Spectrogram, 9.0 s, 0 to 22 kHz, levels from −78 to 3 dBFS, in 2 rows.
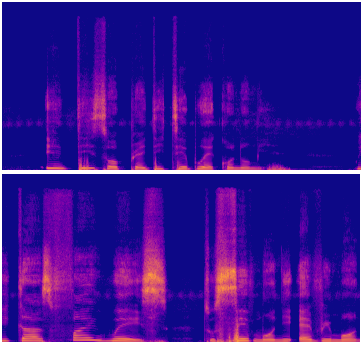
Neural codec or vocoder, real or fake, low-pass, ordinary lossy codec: autoencoder, 48 kHz, 128 numbers a frame, DAC-VAE, trained on Japanese speech; fake; none; none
